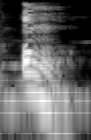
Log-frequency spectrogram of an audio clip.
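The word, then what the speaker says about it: ڠ: Sehingga ini dibacanya eng.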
